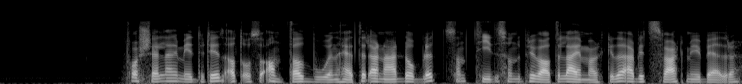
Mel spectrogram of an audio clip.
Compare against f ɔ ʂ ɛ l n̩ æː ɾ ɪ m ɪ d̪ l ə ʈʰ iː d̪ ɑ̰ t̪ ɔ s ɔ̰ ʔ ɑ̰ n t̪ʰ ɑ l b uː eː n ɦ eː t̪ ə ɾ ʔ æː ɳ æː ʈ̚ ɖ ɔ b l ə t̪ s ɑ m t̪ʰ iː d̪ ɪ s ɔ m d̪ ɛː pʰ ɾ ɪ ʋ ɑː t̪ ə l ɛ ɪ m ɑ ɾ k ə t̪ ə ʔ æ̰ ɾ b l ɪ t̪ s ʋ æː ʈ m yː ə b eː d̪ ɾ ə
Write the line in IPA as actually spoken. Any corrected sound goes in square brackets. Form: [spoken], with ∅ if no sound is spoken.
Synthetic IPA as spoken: f ɔ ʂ ɛ l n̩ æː ɾ ɪ m ɪ d̪ l ə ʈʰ iː d̪ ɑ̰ t̪ ɔ s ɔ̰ ʔ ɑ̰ n t̪ʰ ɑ l b uː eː n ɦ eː t̪ ə ɾ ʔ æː ɳ æː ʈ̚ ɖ ɔ b l ə t̪ s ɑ m t̪ʰ iː d̪ ɪ s ɔ m d̪ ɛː pʰ ɾ ɪ ʋ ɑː t̪ ə l [æ] ɪ m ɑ ɾ k ə [d̪] ə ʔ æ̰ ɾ b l ɪ t̪ s ʋ æː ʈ m yː ə b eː d̪ ɾ ə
